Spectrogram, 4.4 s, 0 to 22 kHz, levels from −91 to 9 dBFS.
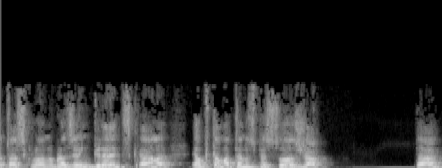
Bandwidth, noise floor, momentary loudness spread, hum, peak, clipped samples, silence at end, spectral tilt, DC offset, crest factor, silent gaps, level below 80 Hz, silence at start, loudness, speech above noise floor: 11.5 kHz; -51 dBFS; 5 LU; none; 0 dBFS; under 0.1%; 0 s; -5 dB/octave; under 0.1%; 14 dB; none; -54 dBFS; 0 s; -14 LUFS; 38 dB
